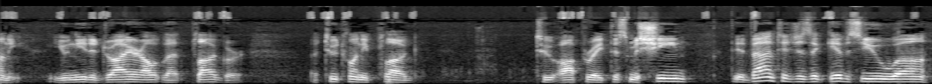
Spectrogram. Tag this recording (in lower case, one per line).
speech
